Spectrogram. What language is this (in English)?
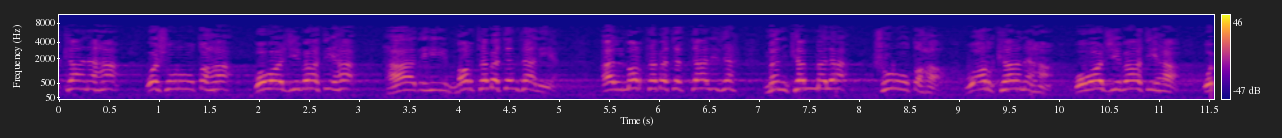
Arabic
